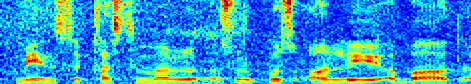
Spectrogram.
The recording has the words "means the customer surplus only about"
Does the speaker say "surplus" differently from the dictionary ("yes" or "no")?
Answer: yes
